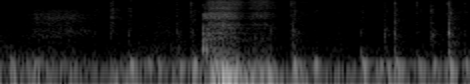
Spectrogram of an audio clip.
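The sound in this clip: Rapid typing on a computer keyboard, with many irregular key clicks and taps and a louder burst of strokes midway. The typing sounds alone, without talk.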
